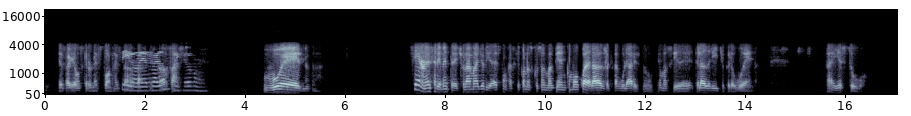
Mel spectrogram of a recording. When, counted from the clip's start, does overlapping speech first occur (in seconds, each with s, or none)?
1.4 s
